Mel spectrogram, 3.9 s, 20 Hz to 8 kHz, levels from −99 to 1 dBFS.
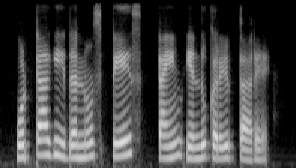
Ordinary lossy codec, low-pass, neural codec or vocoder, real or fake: none; 7.2 kHz; autoencoder, 48 kHz, 32 numbers a frame, DAC-VAE, trained on Japanese speech; fake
